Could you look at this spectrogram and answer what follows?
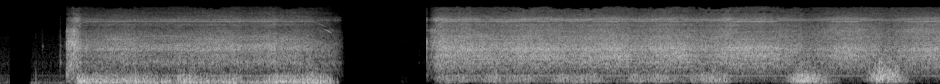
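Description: Electric drill boring into a wooden target block to cut out broadhead blades embedded in it. It runs steadily with a high whine for about three seconds, stops, then starts again and runs to the end, the bit biting harder a couple of times near the end.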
